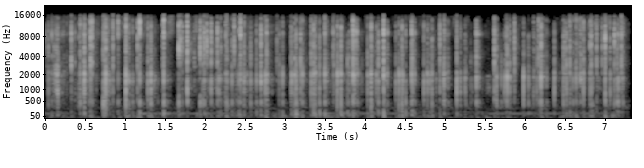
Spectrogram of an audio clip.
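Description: Long dark-painted nails tap rapidly on a handheld smartphone in a solid black rugged hard-plastic case. The result is a continuous stream of short, dry, bright clicks that stop instantly with no ring, over a faint steady low hum.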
